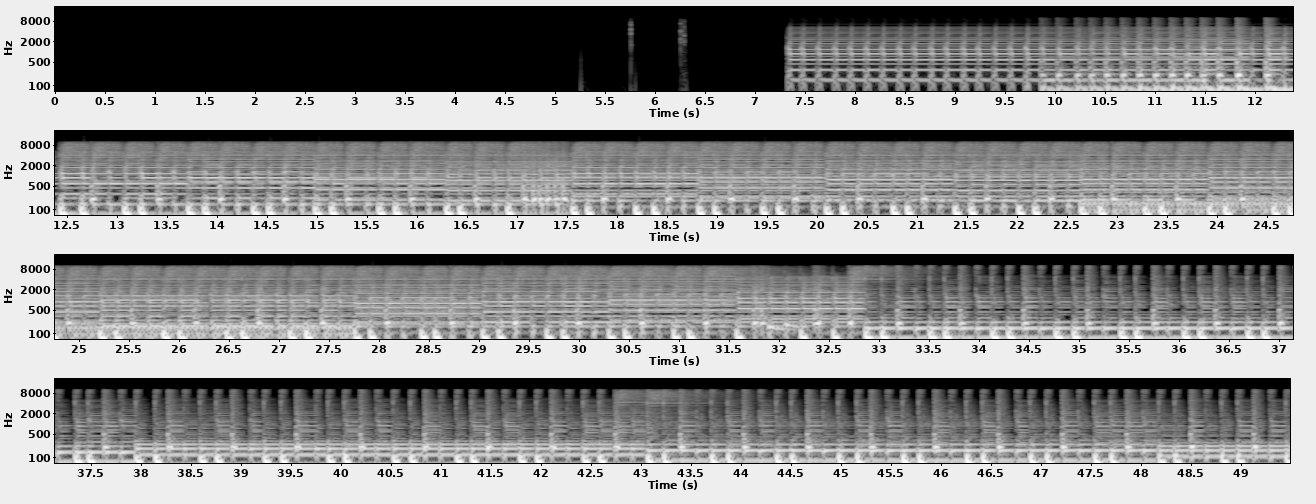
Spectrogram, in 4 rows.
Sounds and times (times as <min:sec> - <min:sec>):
Electric guitar: 0:07.3 - 0:49.4.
